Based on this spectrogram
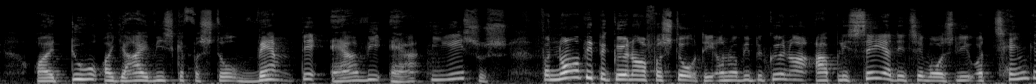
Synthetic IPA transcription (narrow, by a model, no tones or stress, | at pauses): ɒ̽æd̥uɒ̽jɑ̈ɪʋisɡ̥æfɒ̽sd̥ɔ̰ːʋem̰d̥e̝æɐʋiæɐije̝ːsus | fɒ̽nɒʋib̥e̝ɡ̥øn̰ɐæfɒ̽sd̥ɔ̰̽ːd̥e̝ɒ̽nɒʋib̥e̝ɡ̥øn̰ɐæʔæpʰlise̝̰ːɐd̥e̝t͡sʰe̝lʋɒːsliʊ̰ɒ̽t͡sʰeŋɡ̥ə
